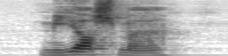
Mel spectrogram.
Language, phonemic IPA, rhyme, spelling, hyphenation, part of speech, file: Dutch, /ˌmiˈɑs.maː/, -ɑsmaː, miasma, mi‧as‧ma, noun, Nl-miasma.ogg
- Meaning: 1. miasma (noxious atmosphere or influence) 2. miasma (emanation from rotting organic matter causing diseases)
